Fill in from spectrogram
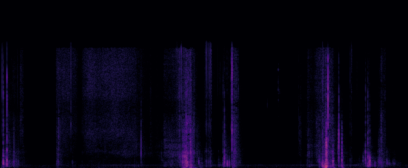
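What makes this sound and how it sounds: A flat hand and fingertips rub across the thin printed pages of an open paper magazine lying on a table and turn them. Soft, dry rustling swishes alternate with louder crisp, crinkly bursts as each page is flipped, separated by brief quiet gaps.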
